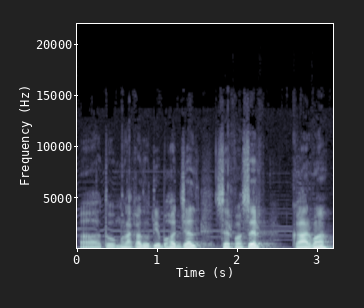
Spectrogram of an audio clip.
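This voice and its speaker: A man's voice: low-pitched, sing-song, a little fast, darkish tone. A man with an Indian accent hosting a radio show, talking to listeners in a conversational, reflective storytelling way about music.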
